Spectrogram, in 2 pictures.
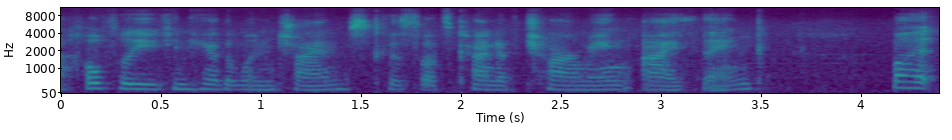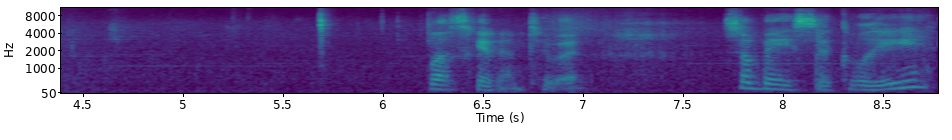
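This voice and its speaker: Chatty young woman, quiet morning vlog. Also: lowish voice, creaky, slight background noise. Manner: blunt, chatty, swears casually, sometimes whispers. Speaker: vlogger. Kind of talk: casual vlog talk. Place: indoors at home early morning, birds and wind chimes outside.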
